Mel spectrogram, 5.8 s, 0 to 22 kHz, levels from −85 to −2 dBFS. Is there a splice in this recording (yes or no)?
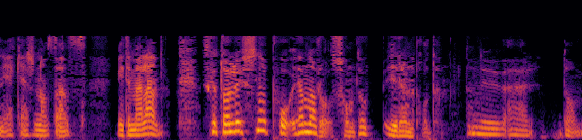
yes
